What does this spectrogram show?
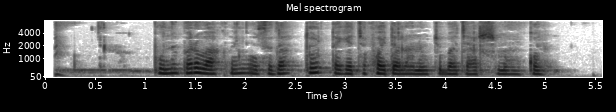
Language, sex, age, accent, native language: Uzbek, female, 19-29, Surxondaryo, Uzbek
